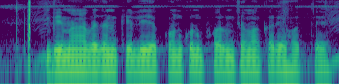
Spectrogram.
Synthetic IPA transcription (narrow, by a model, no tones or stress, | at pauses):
bimabed̪ənkeliekonkonpʰɔɾmd͡ʒəmakəɾeɦot̪e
